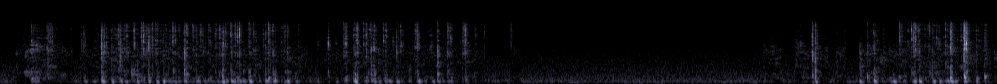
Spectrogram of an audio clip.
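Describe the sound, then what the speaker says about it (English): Bursts of quick keyboard typing, clattering in rapid irregular runs with a few seconds of near silence in the middle before resuming. "I see he's been typing it up"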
